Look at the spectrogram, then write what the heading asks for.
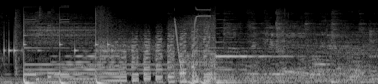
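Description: Busy pub or restaurant ambience: clinking glasses and cutlery clatter ring out over a steady murmur of indistinct chatter, with a few sharp knocks and clinks.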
